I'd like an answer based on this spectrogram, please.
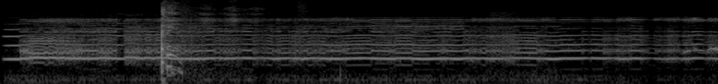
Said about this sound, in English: Is that her screaming or is that a goose? That's her.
